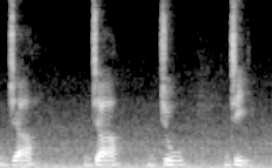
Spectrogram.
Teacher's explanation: اگر یہ اوپر ٹچ کرتی ہے جا جو جی جا جو جی اوپر ٹچ کیا ہے, اوپر والی داڑھوں کو بھی پیچھے سے ٹچ کر رہی ہے اور منہ کے اندر جو ابھار والی جگہ ہے جا, یہ دیکھیں اس کو کیسے کور کر رہی ہے جا جا جو جی ایک ہی جگہ پر, لیکن فرق کہاں رہا ہے ہونٹوں کی شیپ پر. جا پھیلے ہوئے, جو ہونٹ گولوں میں, جی ہونٹ اور زیادہ پھیل گئے اور اوپر ٹچ کر کے واپس آ گئے.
